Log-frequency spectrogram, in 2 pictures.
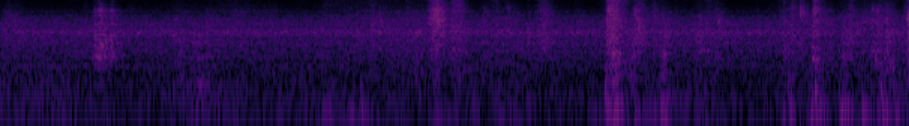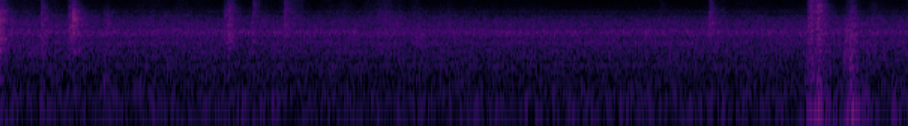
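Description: Cardboard card boxes and packs being handled and shifted: scattered knocks and rustles, a cluster of them around four to six seconds in and another near the end, over a steady low hum.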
